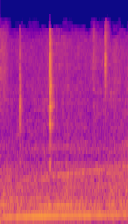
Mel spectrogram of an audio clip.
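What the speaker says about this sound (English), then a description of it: "I'm actually going to make a very illegal U-turn" Car engine in Rhode Island traffic during an illegal U-turn, a steady mid-pitched hum with a low drone held at an even level, plus a few brief higher swishes.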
